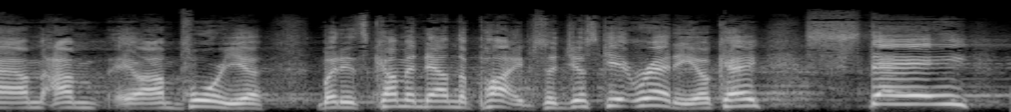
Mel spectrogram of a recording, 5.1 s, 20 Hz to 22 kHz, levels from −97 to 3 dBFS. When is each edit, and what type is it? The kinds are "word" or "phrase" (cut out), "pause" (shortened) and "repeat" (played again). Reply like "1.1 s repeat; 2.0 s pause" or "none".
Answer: 0.9 s word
